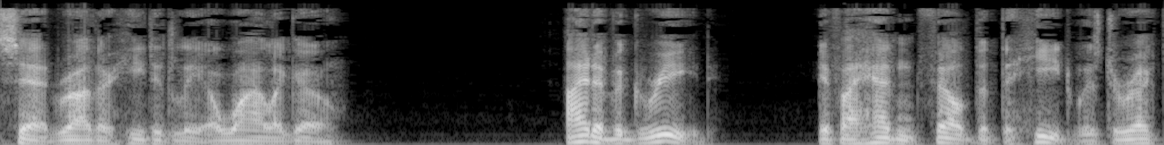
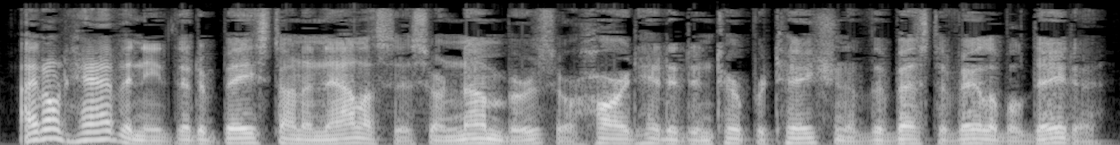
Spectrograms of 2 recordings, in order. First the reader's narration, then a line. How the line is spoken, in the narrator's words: he said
